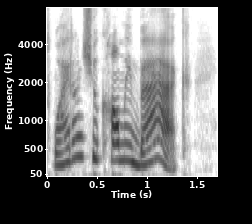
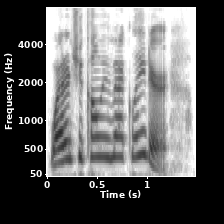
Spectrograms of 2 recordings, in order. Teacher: So make sure you use a suggestion intonation. Why don't you blah blah blah? Upward intonation.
